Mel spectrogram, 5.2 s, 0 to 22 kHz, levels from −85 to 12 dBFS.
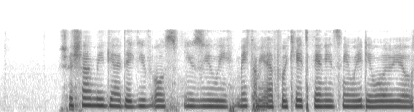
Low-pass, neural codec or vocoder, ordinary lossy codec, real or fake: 7.2 kHz; codec, 16 kHz, 1.1 kbps, Voila-Tokenizer; none; fake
